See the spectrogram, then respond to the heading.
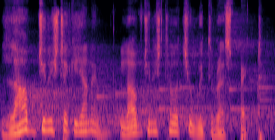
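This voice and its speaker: A man's voice: medium pitch, very animated, moderate pace. A man with a Bangladeshi accent hosting a radio talk show, insistent and emphatic, slipping English phrases into his advice. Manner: emphatic, insistent, argumentative, code-switches into English. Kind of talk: talk show interview, advising. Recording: echoey hall reverb, faint music. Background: faint background music.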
